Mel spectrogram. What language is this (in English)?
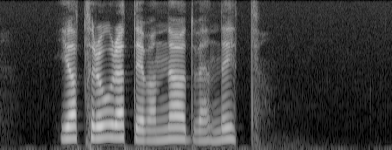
Swedish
